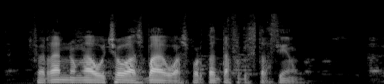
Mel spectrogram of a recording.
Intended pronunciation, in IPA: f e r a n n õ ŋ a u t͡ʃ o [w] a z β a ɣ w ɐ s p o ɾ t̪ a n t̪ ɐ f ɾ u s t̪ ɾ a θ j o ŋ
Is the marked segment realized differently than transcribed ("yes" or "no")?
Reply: no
